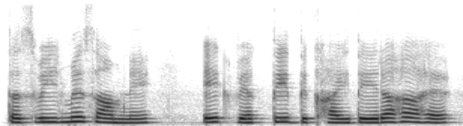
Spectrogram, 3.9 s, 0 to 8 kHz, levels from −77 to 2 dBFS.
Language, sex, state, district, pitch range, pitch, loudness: Hindi, female, Uttar Pradesh, Lucknow, 240-265 Hz, 250 Hz, -13 LUFS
